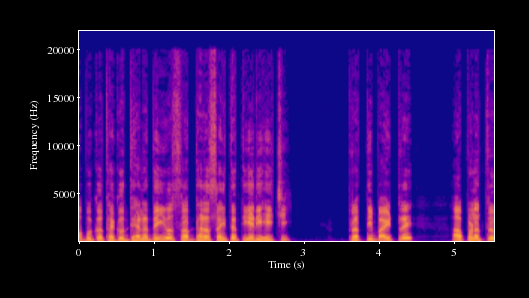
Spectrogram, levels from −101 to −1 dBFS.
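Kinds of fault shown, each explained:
No technical faults can be heard in the speech. Nothing in the audio points to a problem in how it was captured, processed or played back.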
